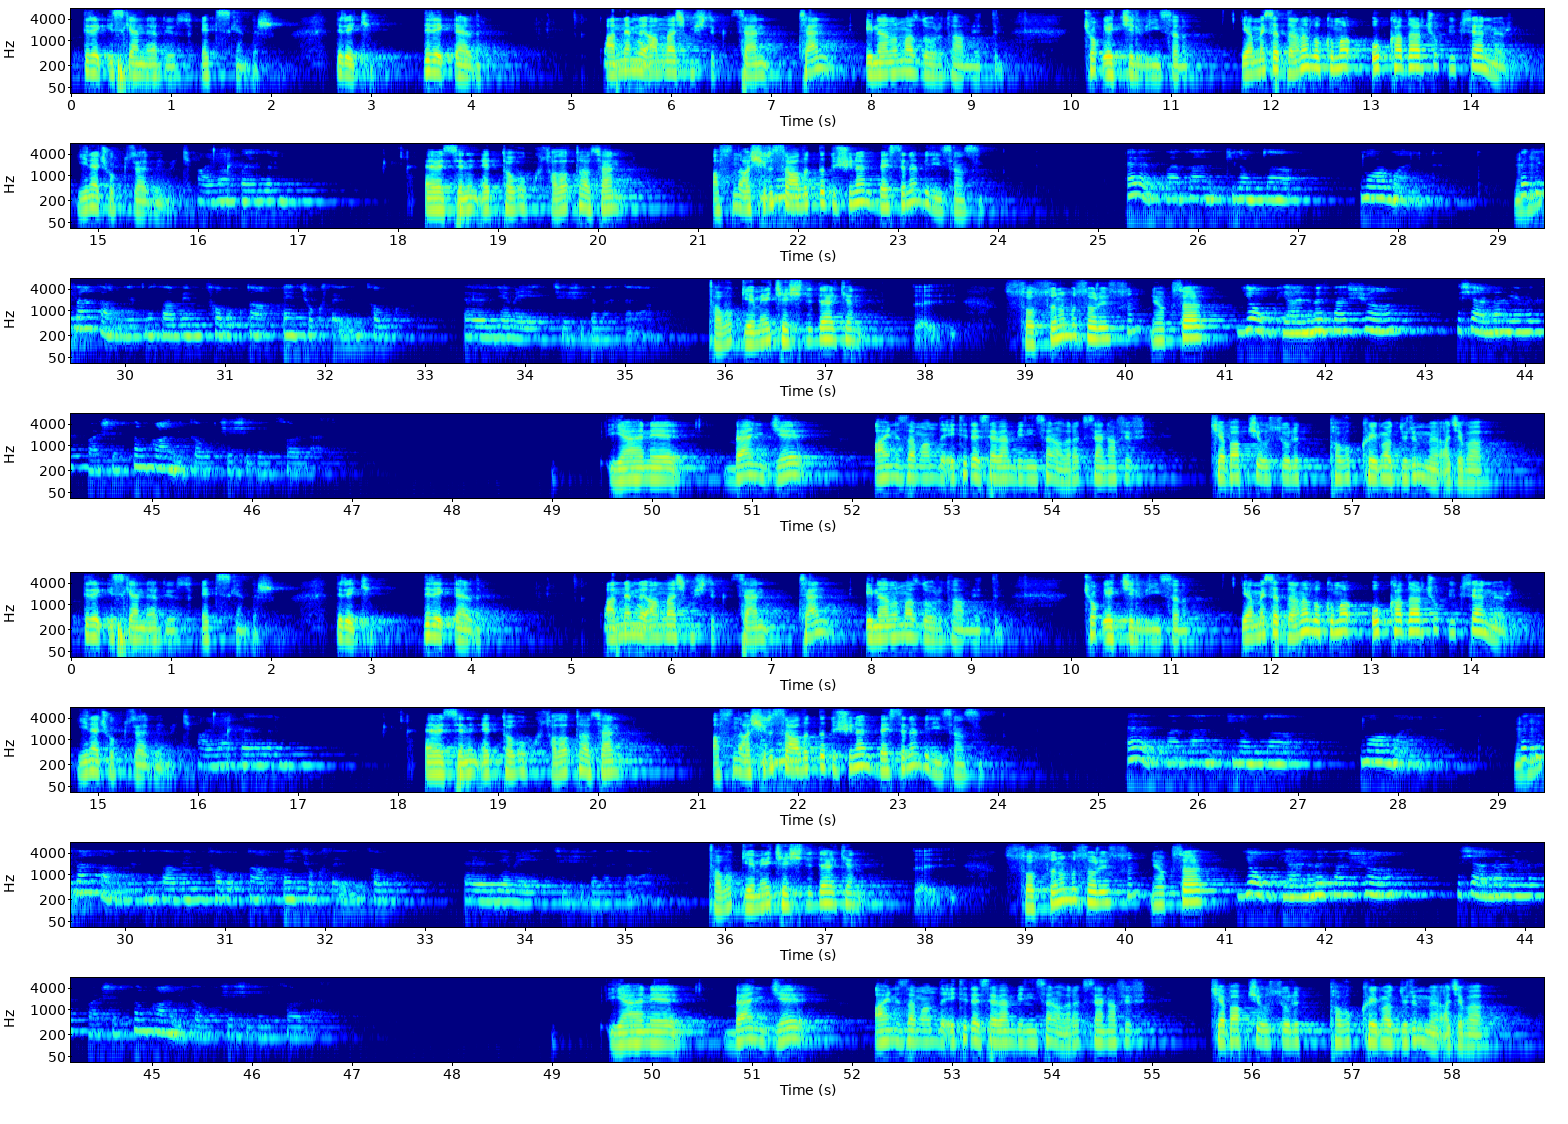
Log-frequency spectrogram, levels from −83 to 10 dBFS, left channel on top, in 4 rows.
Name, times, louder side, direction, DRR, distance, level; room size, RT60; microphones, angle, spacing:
voice 1, 0.1-2.0 2.3-3.0 3.5-4.1 5.3-7.0 7.3-7.6 7.9-9.9 10.1-11.2 11.7-14.4 14.8-15.8 18.3-20.2 21.1-23.8 29.2-29.4 35.8-37.4 37.9-38.2 38.8-40.8 49.6-50.3 50.7-51.5 52.2-54.9 55.6-56.5 56.8-58.3, equal, 5° left, 9 dB, 1.1 m, -32 dB
voice 2, 5.3-6.4 16.0-16.9 21.6-22.0 25.3-27.0 27.6-28.2 29.2-32.7 33.4-35.3 41.1-42.8 43.3-46.6, left 1 dB, 60° left, 2 dB, 3.8 m, -41 dB
29.5 x 18.5 x 8.0 m, 1.2 s
head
